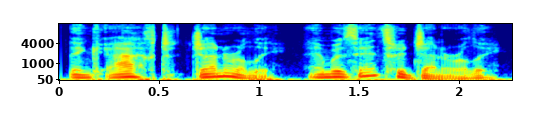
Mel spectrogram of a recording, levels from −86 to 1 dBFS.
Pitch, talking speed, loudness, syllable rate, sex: 115 Hz, 185 wpm, -18 LUFS, 7.8 syllables/s, male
